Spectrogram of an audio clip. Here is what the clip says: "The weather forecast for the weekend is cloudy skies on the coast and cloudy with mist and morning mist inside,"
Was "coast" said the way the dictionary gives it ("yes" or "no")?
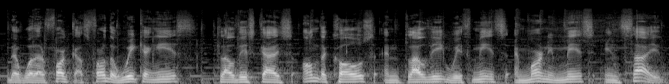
no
